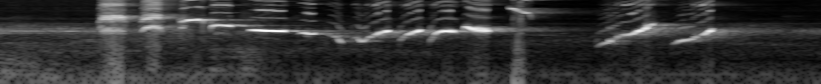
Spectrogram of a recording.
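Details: White-rumped shama, a kept songbird, singing loud varied song to provoke other shamas into singing: rich whistled phrases, rising sweeps and sharp chattering notes in quick bursts, with a brief pause before more rising whistles.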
